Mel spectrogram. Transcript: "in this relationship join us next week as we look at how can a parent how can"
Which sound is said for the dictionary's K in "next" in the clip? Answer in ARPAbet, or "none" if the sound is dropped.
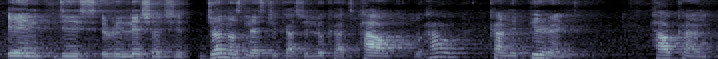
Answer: none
